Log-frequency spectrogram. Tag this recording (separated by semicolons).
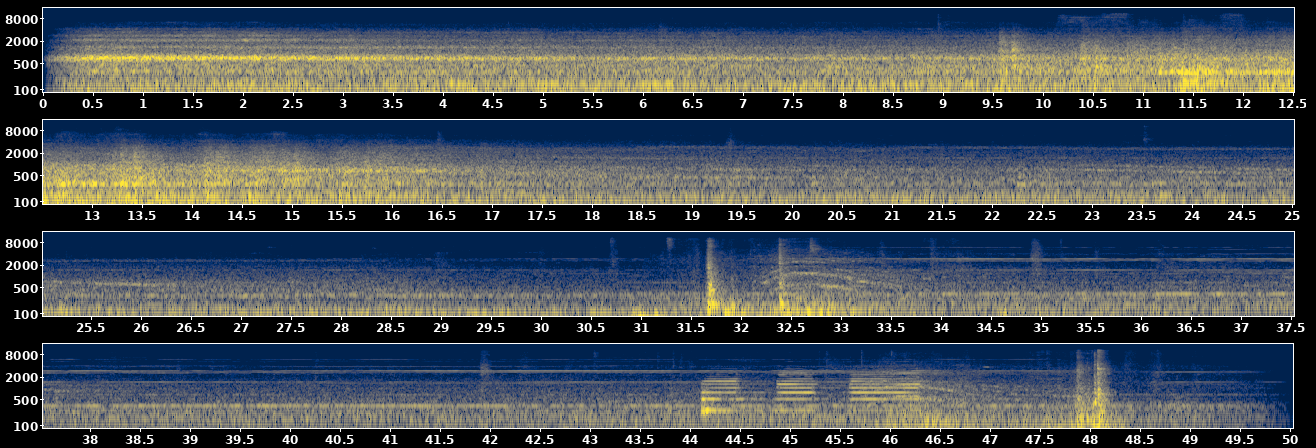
metro; noise; urban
